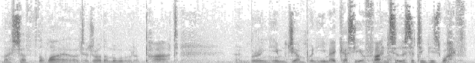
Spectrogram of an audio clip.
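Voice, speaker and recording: An actor playing a scheming, venomous male ensign in a 1980s radio drama, dropping from hushed plotting asides to loud, mocking bluster. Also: sits low, fairly even intonation, moderate pace, a little hiss or hum.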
